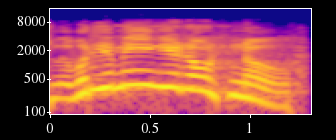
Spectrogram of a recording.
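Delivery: high, loud, incredulous Scottish angel; hammed-up Scottish accent, demanding an answer; little put-on Scottish accent. Angel challenging the thief at the gate, hammed-up Scottish accent. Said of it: "That's my little accent".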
